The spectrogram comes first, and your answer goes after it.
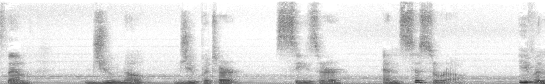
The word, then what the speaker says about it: Juno: Or this name, the Roman name for Hera, Juno, not Iuno.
